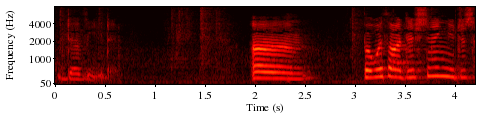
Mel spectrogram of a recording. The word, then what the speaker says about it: David: It's David pronounced with the Hebrew pronunciation, David.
